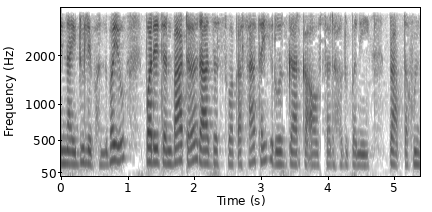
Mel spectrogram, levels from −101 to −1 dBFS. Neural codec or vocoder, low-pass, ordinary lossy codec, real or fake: none; 3.6 kHz; none; real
